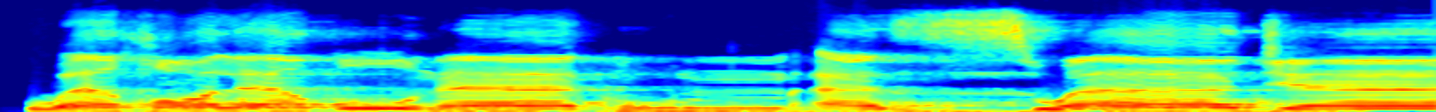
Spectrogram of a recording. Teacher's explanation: Sifat sofir ya, sofiruha sodun wa zain sin. Maka sifatnya adalah berdesis ya. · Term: desisan dari huruf za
